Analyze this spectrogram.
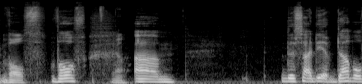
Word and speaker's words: Volf: How do you pronounce his last name? Volf.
